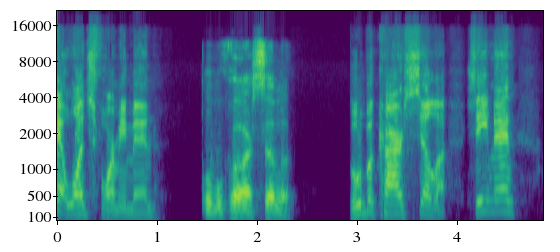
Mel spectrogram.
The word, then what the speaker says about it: Boubacar: BOUBACAR, Yeah, you can call me BOUBACAR if you know, or, or Booba, or. and you pronounce the last name again, how?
